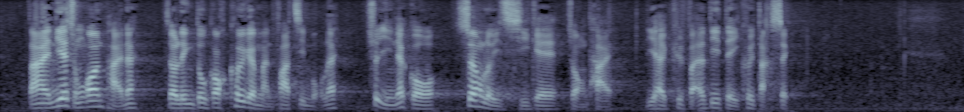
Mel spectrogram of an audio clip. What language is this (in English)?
Cantonese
